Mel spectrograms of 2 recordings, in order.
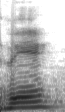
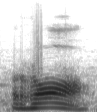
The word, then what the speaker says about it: ر: And we are pronouncing this letter with a fuller sound. We will not say Re or Ra, but a fuller and a thicker sound, Ra.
